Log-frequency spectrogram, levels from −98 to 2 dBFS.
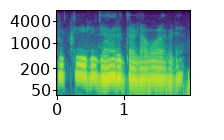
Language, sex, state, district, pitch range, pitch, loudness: Kannada, male, Karnataka, Koppal, 105-125 Hz, 110 Hz, -13 LUFS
